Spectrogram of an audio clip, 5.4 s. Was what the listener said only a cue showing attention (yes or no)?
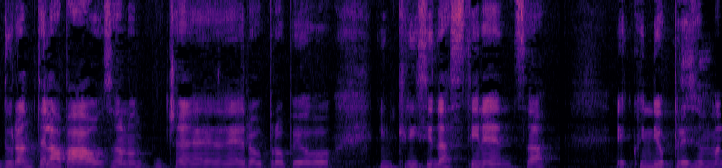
yes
